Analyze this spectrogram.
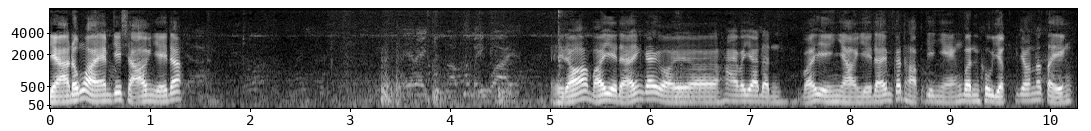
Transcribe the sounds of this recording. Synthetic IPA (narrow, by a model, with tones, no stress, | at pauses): zaː˨ɗʊ˨˦wŋ͡mzo˨˩ʔɛ˧mt͡ɕḭ˧˦sə̰ː˧˨zḭ˧˨ɗɔ˨˦˧ | t̪ʰi˨˩ɗɔ˨˦ɓəː˧˩jvi˨˩ɗe˧˩˨kaː˨˦jɣo˨˩jːɦaː˧jvaː˧˩zaː˧ɗï˨˩ŋ̟ɓəː˧˩jvi˨˩ɲəː˨˩zi˧˨ɗe˧˩ʔmke˦˥t̚həː˨˩p̚t͡ɕi˧˩ɲa̰ː˧˨ŋɓe˧nxu˧zɨ˨˩k̚t͡ɕɔ˧nɔ˨˦t̪ḭ˧˨ən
